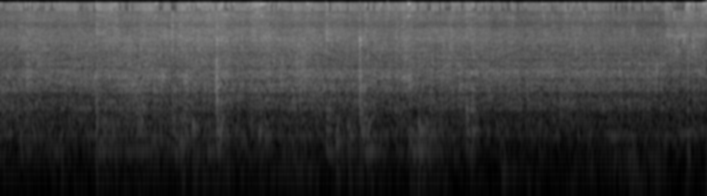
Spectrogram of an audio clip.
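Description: Green chillies fry in a pan with urad dal, chana dal and cumin for a coriander tomato chutney, giving a continuous, even sizzle with a couple of faint clicks of stirring.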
